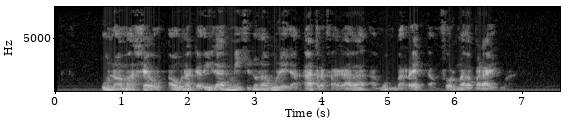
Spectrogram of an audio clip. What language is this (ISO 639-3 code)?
cat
